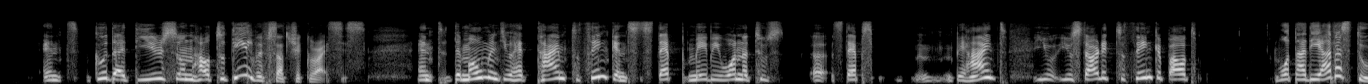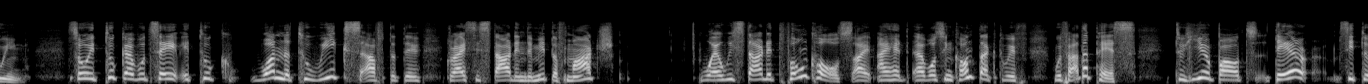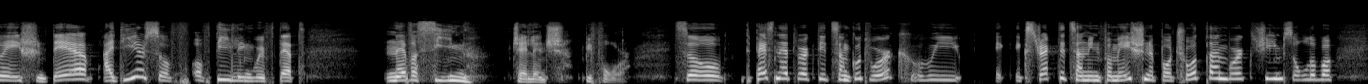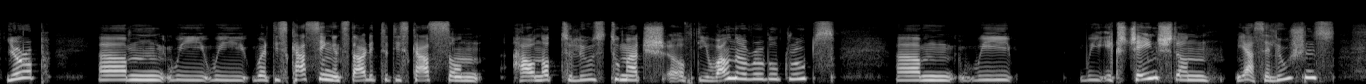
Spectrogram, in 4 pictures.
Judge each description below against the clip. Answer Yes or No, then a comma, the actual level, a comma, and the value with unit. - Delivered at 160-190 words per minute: No, average, 150 wpm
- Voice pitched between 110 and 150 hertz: No, high, 220 Hz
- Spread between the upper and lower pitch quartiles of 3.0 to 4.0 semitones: No, average, 5.0 semitones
